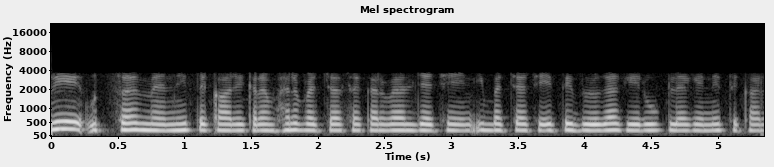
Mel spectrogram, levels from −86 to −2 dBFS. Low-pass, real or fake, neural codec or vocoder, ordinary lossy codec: 3.6 kHz; real; none; none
